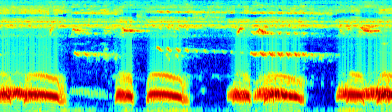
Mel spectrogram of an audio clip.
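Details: Spotted dove calling as a lure and drawing a response; close, loud coos in short-long pairs, the longer note sliding downward, with a low hum underneath and faint distant chirps.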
